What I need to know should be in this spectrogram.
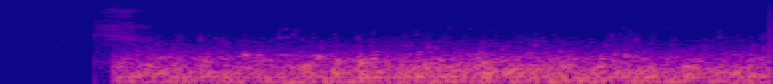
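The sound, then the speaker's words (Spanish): A radio sound effect of water: half a second of silence, then a sudden splash breaks into a steady, loud churning of water, a dense low rumble of sloshing and bubbling that continues without pause. No voices are heard. “Aquí estamos metidos dentro del agua. Da la sensación, la magia de la radio, sí.”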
